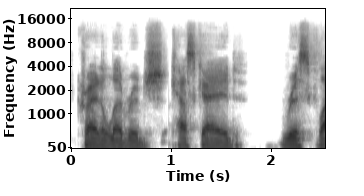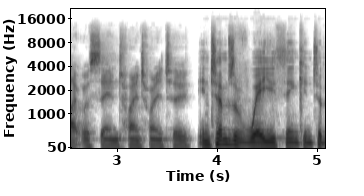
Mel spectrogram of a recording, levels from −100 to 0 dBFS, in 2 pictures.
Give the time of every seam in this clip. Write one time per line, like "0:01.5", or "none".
0:00.9
0:03.8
